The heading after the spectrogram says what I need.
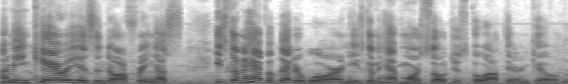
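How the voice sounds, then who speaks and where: Fairly high female voice with an American accent, ordinary pitch variation, and music in the background. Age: 80s+. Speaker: protester. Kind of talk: street interview.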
